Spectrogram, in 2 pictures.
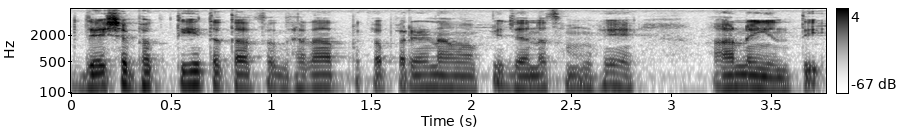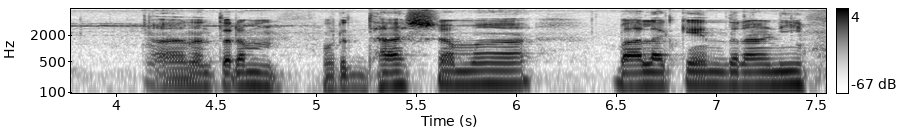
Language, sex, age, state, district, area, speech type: Sanskrit, male, 18-30, Karnataka, Mysore, urban, spontaneous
